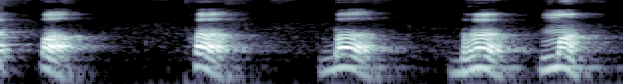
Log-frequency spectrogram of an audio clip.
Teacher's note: जैसे प, फ, ब, भ, म, इनका अगर आप उच्चारण करोगे तो आप देखोगे आपके होठ आपस में स्पर्श कर रहे हैं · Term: ओष्ठ ध्वनियाँ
